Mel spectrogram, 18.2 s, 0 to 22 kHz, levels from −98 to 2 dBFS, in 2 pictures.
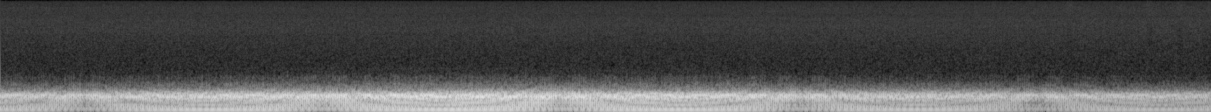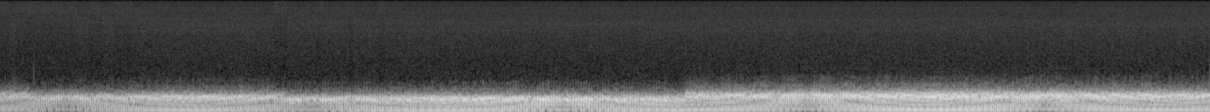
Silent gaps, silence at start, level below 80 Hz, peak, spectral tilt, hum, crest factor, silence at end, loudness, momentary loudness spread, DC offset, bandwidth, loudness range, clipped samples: none; 0 s; -26 dBFS; -2 dBFS; -11 dB/octave; none; 14 dB; 0 s; -19 LUFS; 9 LU; under 0.1%; 19 kHz; 8 LU; under 0.1%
